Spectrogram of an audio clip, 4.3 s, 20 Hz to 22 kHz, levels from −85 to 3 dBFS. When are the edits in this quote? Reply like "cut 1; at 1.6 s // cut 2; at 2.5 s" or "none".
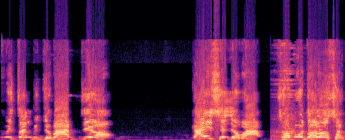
cut 1; at 3.4 s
